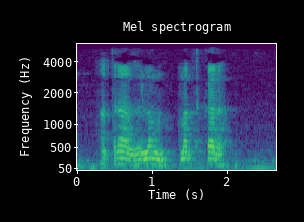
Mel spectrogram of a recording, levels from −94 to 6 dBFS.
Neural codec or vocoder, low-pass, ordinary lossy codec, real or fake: none; 5.4 kHz; AAC, 32 kbps; real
